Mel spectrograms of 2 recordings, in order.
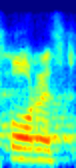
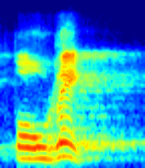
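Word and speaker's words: forêt: Here we are not pronouncing this word as forest. No, it is without S. The pronunciation is foray.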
